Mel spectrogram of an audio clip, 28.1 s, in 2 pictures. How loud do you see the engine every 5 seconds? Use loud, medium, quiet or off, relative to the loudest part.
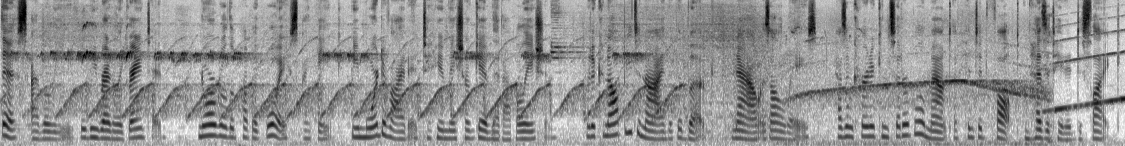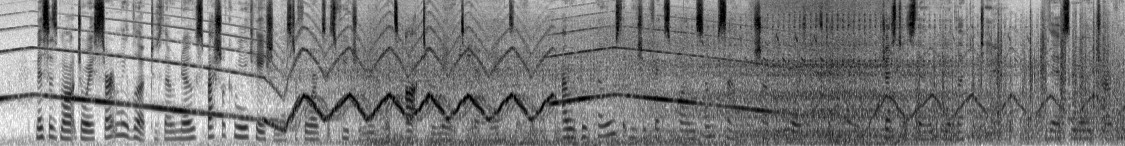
off, off, off, quiet, loud, loud.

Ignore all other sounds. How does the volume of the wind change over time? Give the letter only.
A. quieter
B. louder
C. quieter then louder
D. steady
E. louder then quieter
B.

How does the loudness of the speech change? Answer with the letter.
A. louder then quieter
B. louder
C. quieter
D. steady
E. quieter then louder
D.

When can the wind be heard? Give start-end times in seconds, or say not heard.
0.0-28.0.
